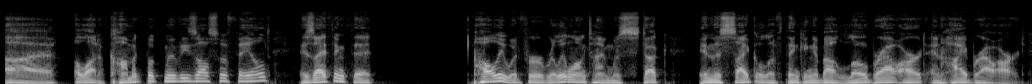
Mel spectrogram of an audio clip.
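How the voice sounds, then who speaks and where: Podcast guest, male, lower register, dry close sound, animated and opinionated casual talker. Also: normal speed, no echo. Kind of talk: casual film discussion.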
